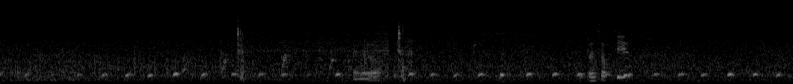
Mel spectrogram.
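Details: Female Elliot's pheasant arriving, giving soft low clucks repeated steadily about four times a second for the whole stretch, with a few faint clicks and rustles behind.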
